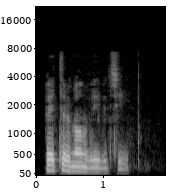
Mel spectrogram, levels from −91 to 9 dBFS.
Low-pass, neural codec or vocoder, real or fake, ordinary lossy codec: 7.2 kHz; none; real; AAC, 32 kbps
